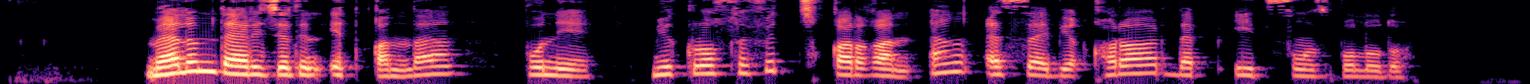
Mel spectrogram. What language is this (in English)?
Uyghur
